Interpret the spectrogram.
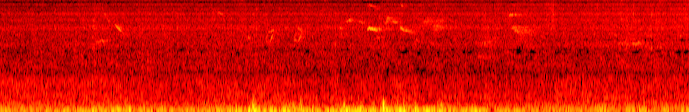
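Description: Songbirds chirping faintly and sporadically, short high calls and quick rising and falling notes, over a low, uneven rumble.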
